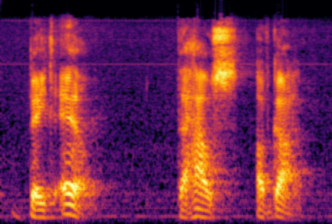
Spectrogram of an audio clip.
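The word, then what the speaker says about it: בית אל: particular place it's called bait ale the house of God pronounced in our in our slang as Bethel but it's bait Ale in Hebrew sacred spaces in Jewish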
